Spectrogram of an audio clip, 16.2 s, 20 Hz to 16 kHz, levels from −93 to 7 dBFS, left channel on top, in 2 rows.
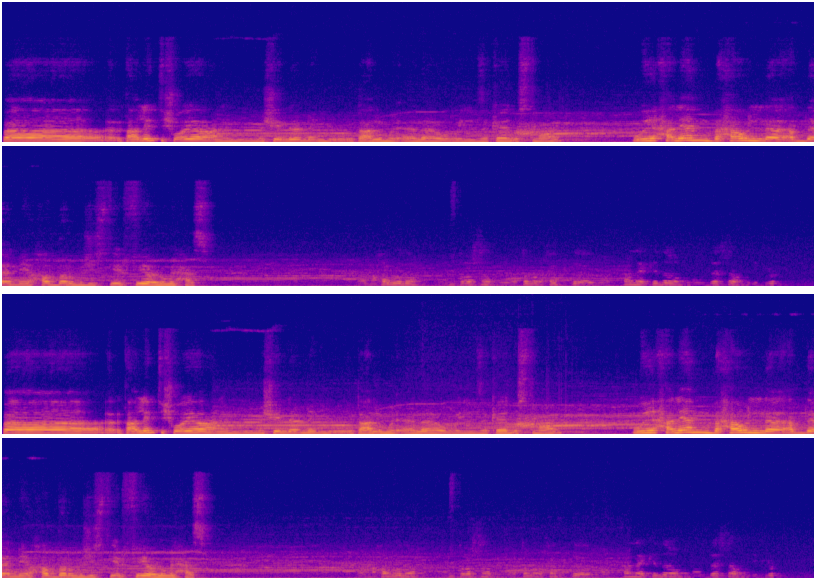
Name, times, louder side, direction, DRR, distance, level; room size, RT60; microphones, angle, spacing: voice 1, 0.0-5.6 6.3-10.1, right 2 dB, 60° right, 6 dB, 0.8 m, -26 dB
sound 1, 2.1-14.4, right 5 dB, 90° right, 0.9 m, -42 dB
voice 2, 11.7-15.8, equal, 35° right, 1 dB, 2.9 m, -44 dB
13.5 x 5.2 x 4.3 m, 0.28 s
head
